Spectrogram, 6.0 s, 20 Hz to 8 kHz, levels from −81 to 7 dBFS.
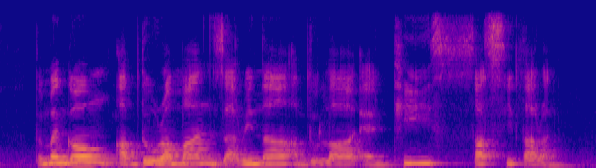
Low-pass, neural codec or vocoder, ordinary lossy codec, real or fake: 7.2 kHz; none; none; real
